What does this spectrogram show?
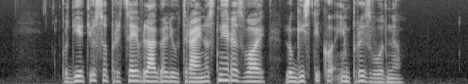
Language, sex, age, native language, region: Slovenian, female, 50-59, Slovenian, Central Slovenia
